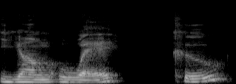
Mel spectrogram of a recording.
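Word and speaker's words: Younghoe Koo: Obi-Wan I see you are there it is pronounced young way C not not how you think it is he's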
